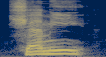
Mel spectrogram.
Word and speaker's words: Chamois: Of particular concern were two particular malware, Shamis, that's spelled Chamois, and Triada, Triada.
